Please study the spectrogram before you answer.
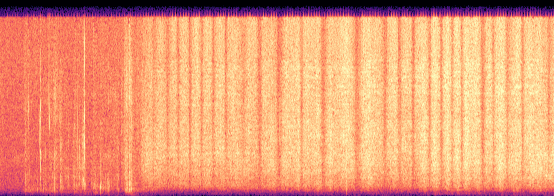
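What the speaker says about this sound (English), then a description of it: "imitate the actions of someone polishing it over all those years" An antique lamp being polished by hand, with close, steady rhythmic rubbing strokes that start with a few light scrapes and then build into loud, continuous back-and-forth friction.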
